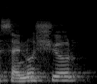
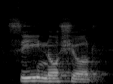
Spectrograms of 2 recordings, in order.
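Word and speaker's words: cynosure: यहाँ पे साइनोश्योर, यहाँ पे साइनोश्योर भी कहते हैं और सी नो श्योर, दोनों प्रोनाउंसिएशन है सी नो श्योर, और साइनोश्योर भी कहते हैं।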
